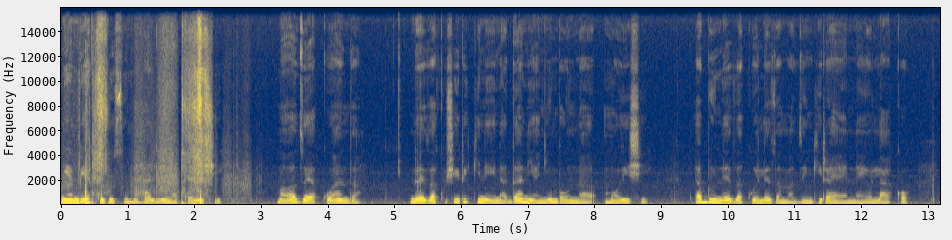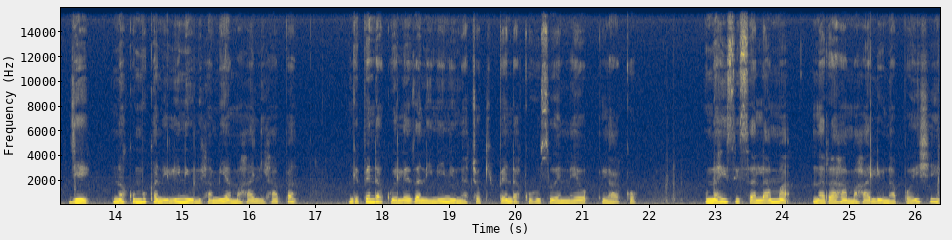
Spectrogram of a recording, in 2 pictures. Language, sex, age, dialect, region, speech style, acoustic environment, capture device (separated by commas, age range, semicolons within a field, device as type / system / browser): Swahili, female, 25-34, Kenya - Mombasa, Kenya, focused, silence, desktop / Windows / Chrome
